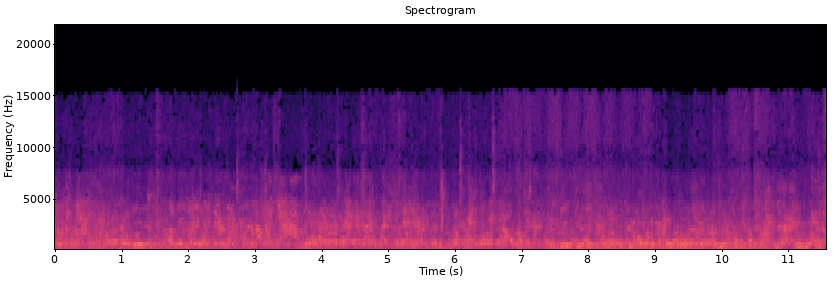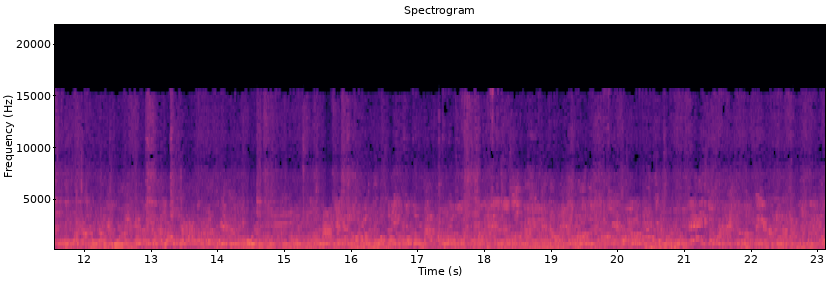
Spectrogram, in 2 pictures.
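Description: A crowd of people chatter all around.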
